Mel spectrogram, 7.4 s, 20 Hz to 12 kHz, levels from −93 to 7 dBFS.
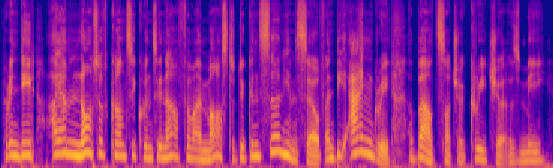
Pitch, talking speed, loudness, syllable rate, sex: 175 Hz, 185 wpm, -21 LUFS, 5.2 syllables/s, male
